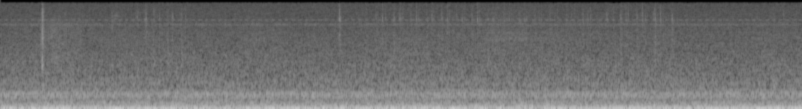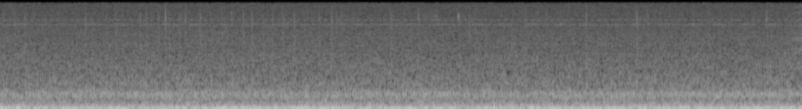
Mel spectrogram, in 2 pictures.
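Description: Steady low background hum of room noise, with a few faint clicks from a laptop's trackpad and keys.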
